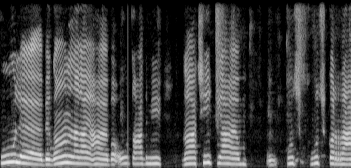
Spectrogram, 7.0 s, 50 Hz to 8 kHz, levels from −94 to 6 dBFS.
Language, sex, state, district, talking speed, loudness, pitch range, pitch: Hindi, male, Bihar, Araria, 120 wpm, -14 LUFS, 250-290 Hz, 275 Hz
